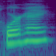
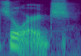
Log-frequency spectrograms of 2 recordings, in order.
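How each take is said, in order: First: The name has a Spanish pronunciation. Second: The name has an English pronunciation. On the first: This is the name's original pronunciation. "his actual name is Jorge. It's pronounced Jorge" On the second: This is how its owner preferred it. "he preferred the English pronunciation of George"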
